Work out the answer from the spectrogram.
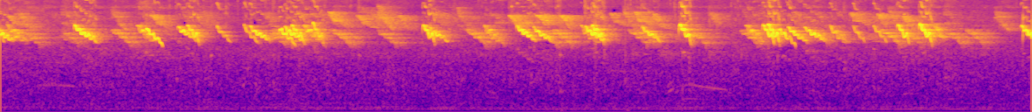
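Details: Colony of lemon-bellied white-eyes calling, a recording used as a lure. Continuous high chattering of many birds: quick, down-slurred chips pile into rhythmic bursts roughly every second, steady throughout.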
